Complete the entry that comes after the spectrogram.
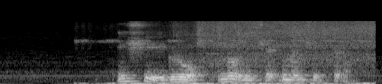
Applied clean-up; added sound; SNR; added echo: none; Hiss / Insect; 4 dB; reverberation time 0.3 s.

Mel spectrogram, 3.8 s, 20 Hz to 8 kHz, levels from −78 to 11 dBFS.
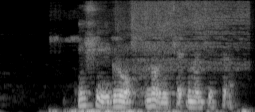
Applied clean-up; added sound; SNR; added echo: classical method WPE with log-MMSE.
